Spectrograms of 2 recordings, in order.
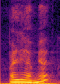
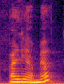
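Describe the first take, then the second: No difference in how they are said.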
